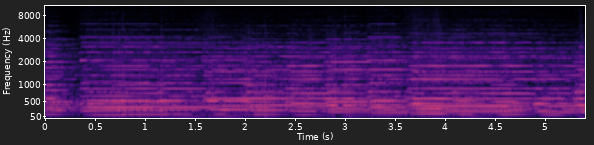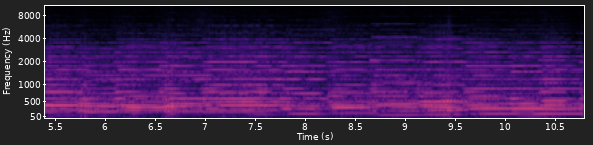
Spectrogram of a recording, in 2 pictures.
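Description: Organ playing the recessional hymn in held chords, the notes moving about every half second to a second.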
